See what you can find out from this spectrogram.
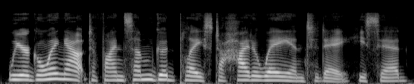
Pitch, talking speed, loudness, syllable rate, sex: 190 Hz, 245 wpm, -17 LUFS, 5.1 syllables/s, female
